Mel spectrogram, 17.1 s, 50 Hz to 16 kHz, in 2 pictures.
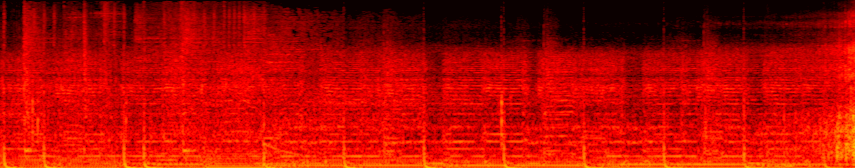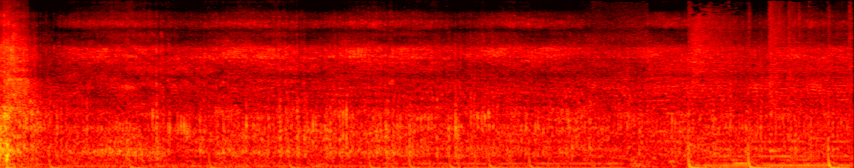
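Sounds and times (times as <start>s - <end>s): rc car electric motor running: 0.0s - 3.0s, 7.7s - 17.0s.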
